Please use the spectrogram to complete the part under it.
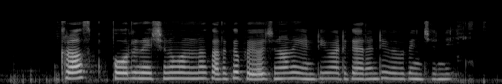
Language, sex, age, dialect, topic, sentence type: Telugu, female, 36-40, Utterandhra, agriculture, question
